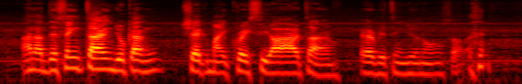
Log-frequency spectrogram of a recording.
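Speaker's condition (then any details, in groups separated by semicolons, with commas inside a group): No condition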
